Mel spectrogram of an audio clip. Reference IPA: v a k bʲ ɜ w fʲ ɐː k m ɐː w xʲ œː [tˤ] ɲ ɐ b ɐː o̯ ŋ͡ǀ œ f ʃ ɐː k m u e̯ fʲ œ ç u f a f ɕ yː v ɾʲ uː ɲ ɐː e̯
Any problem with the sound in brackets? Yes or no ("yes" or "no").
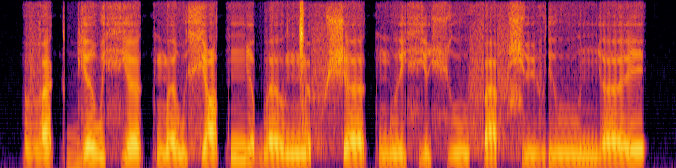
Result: no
